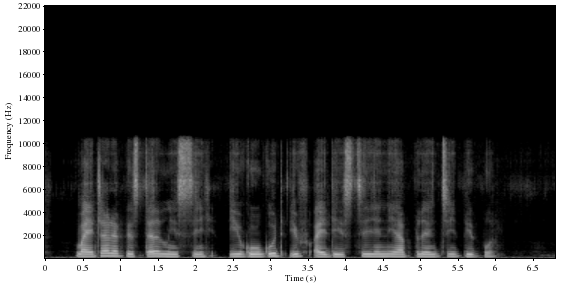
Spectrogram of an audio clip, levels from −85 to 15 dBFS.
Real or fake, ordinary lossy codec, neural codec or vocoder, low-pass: fake; none; autoencoder, 22.05 kHz, a latent of 192 numbers a frame, VITS, trained on many speakers; none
